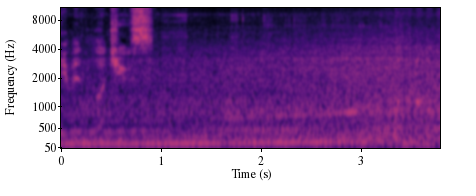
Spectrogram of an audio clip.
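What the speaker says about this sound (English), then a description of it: "Let's give it a little baby flutter." A warmed-up Nissan R32 Skyline turbo engine is revved gently, giving a steady loud close engine drone with a faint fluttering whoosh.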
